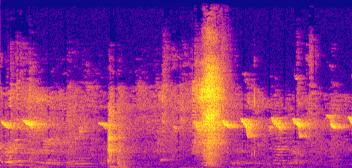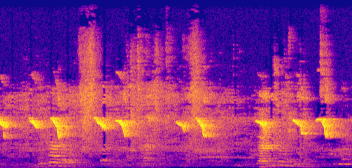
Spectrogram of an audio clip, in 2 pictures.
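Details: Several chicks give quick downward-sliding peeps in close, irregular bursts, with occasional louder rustling or knocking noises breaking through.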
